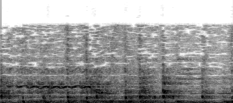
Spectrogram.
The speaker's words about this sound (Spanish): Monta al caballo sin quitar la mirada sobre su fiel criado, el gitano Sarco.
